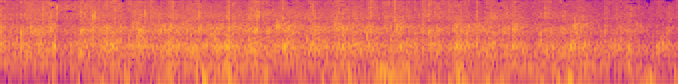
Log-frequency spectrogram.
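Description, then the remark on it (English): An event audience applauds its sponsors, including Uber, B of A Securities, Oppenheimer and Company, United Airlines and the William Everett Group: a dense wash of many hands clapping at an even, loud level throughout with no voices standing out. “Please give all those folks a round of applause because it is appreciated.”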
